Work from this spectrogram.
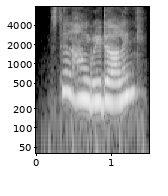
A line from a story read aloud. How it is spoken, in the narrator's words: cooed at her son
